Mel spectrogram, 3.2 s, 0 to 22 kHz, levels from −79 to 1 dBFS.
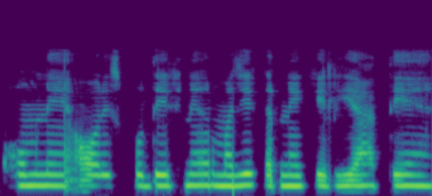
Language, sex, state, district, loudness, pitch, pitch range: Hindi, female, Uttar Pradesh, Etah, -19 LUFS, 215 Hz, 175-220 Hz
